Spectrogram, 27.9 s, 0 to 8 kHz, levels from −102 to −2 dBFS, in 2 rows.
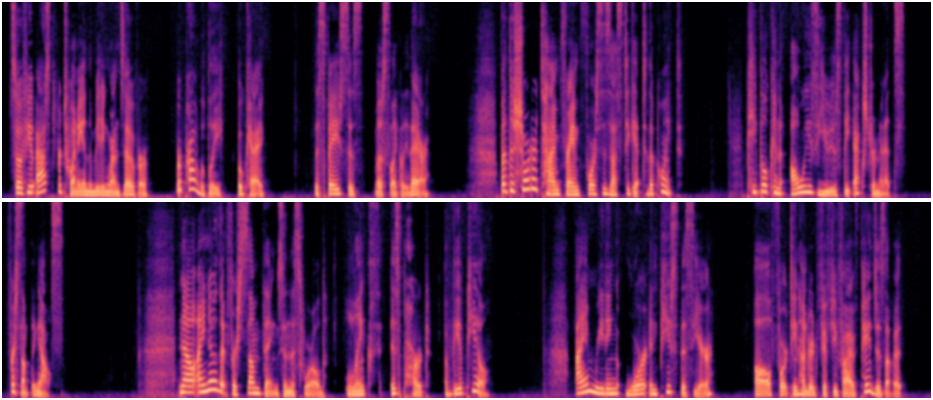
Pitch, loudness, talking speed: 180 Hz, -19 LUFS, 155 wpm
